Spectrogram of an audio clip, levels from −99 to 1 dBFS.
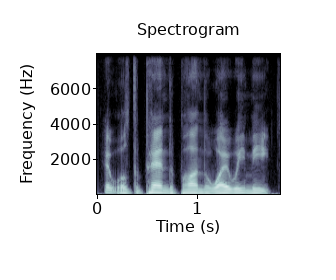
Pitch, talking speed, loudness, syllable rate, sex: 105 Hz, 260 wpm, -17 LUFS, 6.1 syllables/s, male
